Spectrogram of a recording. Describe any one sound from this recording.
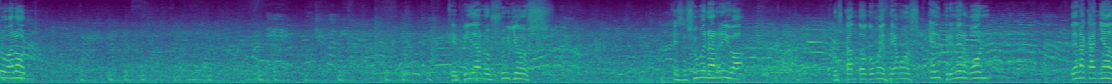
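Spectators shout and call out from the sidelines outdoors.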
